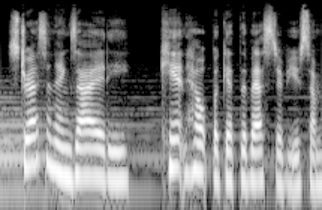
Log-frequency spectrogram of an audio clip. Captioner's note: voiceover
